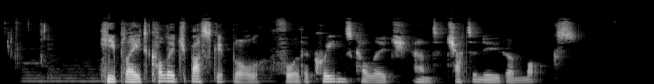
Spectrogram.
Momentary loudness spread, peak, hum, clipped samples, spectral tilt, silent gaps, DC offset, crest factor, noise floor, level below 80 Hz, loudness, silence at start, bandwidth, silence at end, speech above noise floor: 15 LU; 0 dBFS; none; under 0.1%; -3.5 dB/octave; none; under 0.1%; 20 dB; -70 dBFS; -56 dBFS; -19 LUFS; 0.15 s; 9.6 kHz; 0.8 s; 50 dB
